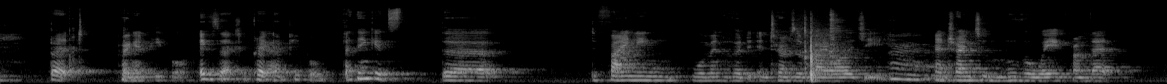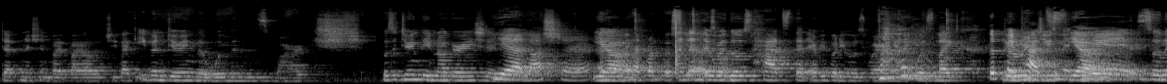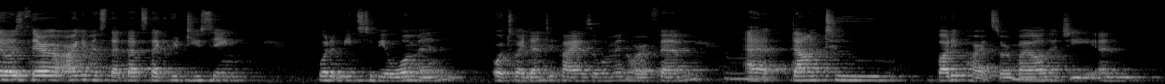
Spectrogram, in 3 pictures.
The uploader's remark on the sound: Sorry for the audio quality.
